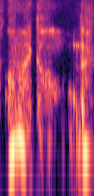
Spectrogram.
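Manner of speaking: barely-there, breath-only gasp of amazement; awed whisper. Retold or imitated. Amazed listener reacting to a grand voice, in an awed whisper. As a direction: mimic someone stunned, all in a whisper.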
